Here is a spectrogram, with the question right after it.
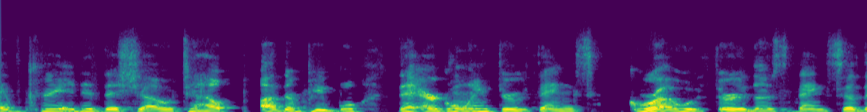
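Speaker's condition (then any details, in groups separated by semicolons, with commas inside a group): Traumatic brain injury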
